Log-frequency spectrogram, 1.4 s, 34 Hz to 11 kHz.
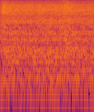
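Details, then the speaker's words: Chevy Suburban petrol V8 at normal idle after a bad ignition coil was found by swapping coils for a cylinder one misfire: a steady, even low rumble, misfire counts now zero; the engine light remains on for some other reason. "I went to three and now zero so problem fixed still got an engine light though for some other reason"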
